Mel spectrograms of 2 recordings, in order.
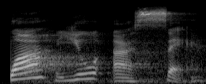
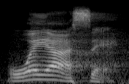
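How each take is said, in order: First: The phrase is said slowly and carefully. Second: The phrase is said fast and run together. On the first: "I said it slowly" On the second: "in reality it goes"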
